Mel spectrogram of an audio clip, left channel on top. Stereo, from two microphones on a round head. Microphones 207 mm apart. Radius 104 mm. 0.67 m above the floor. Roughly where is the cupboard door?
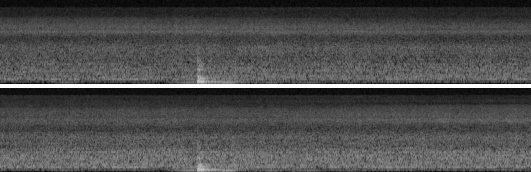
Centre.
